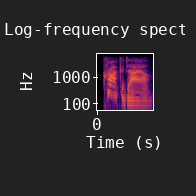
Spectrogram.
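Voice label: "crocodile", American English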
